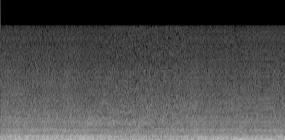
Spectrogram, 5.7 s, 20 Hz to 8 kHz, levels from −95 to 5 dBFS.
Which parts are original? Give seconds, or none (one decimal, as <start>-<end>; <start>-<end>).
2.2-3.7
